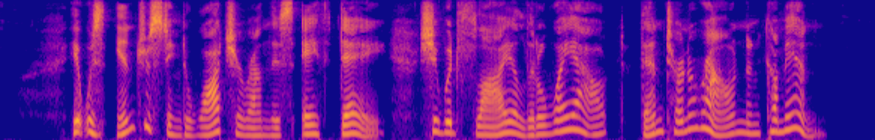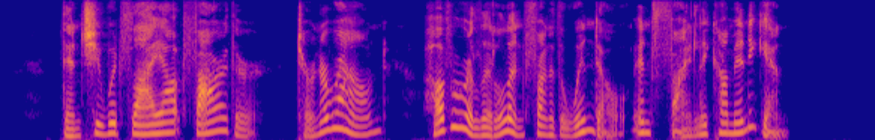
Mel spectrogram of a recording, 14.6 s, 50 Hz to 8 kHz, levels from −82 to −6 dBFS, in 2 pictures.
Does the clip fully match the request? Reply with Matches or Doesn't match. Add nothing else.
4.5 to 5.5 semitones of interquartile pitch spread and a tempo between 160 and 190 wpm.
Matches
